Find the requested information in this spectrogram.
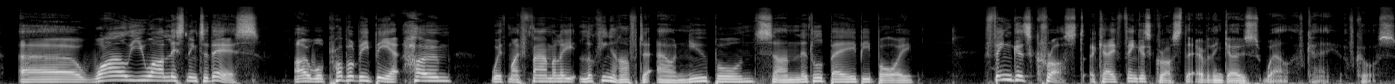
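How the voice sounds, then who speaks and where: A man with a British accent at medium pitch and moderate pace, with very wide pitch swings, on a very clean recording with a silent background and a dry, close sound with no echo. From England. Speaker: English teacher and podcaster. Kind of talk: casual podcast monologue. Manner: chatty, digressive.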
